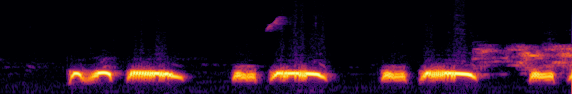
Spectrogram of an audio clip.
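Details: Spotted dove giving 'thổ sấm' style rapid coos: mellow low coo pairs, a brief hooting note then a longer descending coo, three phrases in even rhythm with faint chirping birds behind.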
